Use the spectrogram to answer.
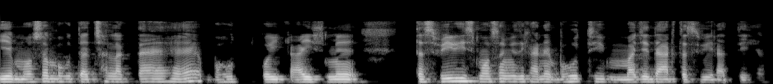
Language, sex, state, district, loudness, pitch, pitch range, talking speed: Hindi, male, Bihar, Lakhisarai, -17 LUFS, 120 Hz, 120-130 Hz, 170 wpm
